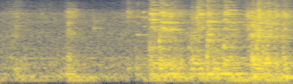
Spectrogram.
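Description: Small metal spoons clinking against a dish while measuring groundnut oil, a few light bright taps growing busier and louder toward the end, with no speech.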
